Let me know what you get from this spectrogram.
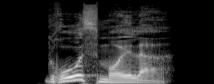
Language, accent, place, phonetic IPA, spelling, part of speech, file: German, Germany, Berlin, [ˈɡʁoːsˌmɔɪ̯lɐ], Großmäuler, noun, De-Großmäuler.ogg
- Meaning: nominative/accusative/genitive plural of Großmaul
